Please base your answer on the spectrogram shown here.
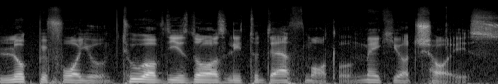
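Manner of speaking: low voice, speaking slowly. A voice from deep within the keep addresses a mortal, deep, slow voice. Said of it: "A deep voice speaks slowly".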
